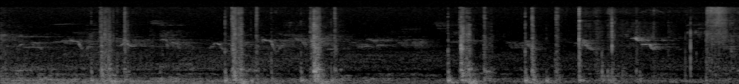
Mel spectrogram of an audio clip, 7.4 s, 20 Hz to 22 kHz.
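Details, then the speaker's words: 2022 Toyota Corolla Hybrid, after replacing the door lock actuator: short crisp clunks, each followed by quiet, as the lock throws cleanly every time; the new actuator locks and unlocks normally. "And I can hear it actually locking inside of there. So, yep, I think this took care of it."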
